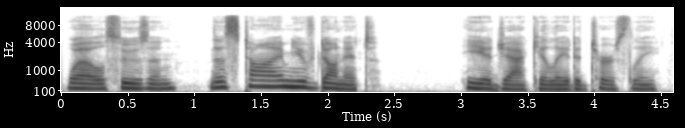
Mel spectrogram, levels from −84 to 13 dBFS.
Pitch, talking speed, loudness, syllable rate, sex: 170 Hz, 130 wpm, -17 LUFS, 4.9 syllables/s, female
